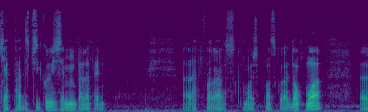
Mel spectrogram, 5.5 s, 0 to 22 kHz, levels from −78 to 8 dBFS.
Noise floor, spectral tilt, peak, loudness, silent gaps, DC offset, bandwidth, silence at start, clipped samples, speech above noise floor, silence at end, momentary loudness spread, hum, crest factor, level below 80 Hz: -54 dBFS; -6 dB/octave; -10 dBFS; -33 LUFS; none; under 0.1%; 15.5 kHz; 0 s; under 0.1%; 22 dB; 0 s; 24 LU; none; 24 dB; -54 dBFS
